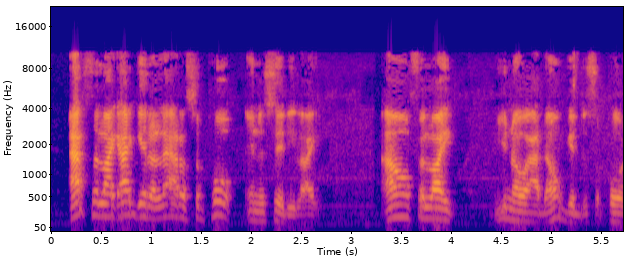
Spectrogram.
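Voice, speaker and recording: Fairly quick and lively in intonation, a man speaks with a fairly high pitch and vocal fry. His loudness swings widely. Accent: American. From Southeast Washington DC. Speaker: rapper. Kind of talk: casual interview.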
